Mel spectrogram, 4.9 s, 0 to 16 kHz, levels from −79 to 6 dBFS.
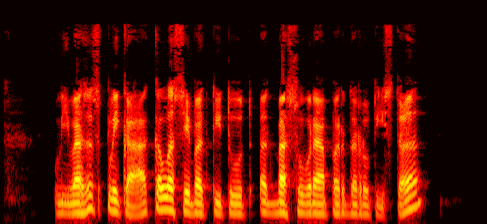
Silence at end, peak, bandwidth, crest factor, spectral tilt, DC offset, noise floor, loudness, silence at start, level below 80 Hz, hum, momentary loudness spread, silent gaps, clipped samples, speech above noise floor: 0.65 s; 0 dBFS; 11.5 kHz; 22 dB; -5 dB/octave; under 0.1%; -71 dBFS; -21 LUFS; 0.55 s; -58 dBFS; none; 9 LU; none; under 0.1%; 50 dB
